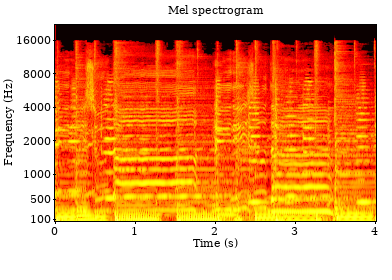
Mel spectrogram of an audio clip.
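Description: Live rock band playing an instrumental passage: drums, bass guitar, acoustic guitar and electric guitar, with a lead melody of held notes that bend in pitch.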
